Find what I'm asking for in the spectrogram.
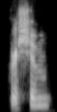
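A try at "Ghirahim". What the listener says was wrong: Yeah, there's no S. There's yeah, that's Girahim.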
